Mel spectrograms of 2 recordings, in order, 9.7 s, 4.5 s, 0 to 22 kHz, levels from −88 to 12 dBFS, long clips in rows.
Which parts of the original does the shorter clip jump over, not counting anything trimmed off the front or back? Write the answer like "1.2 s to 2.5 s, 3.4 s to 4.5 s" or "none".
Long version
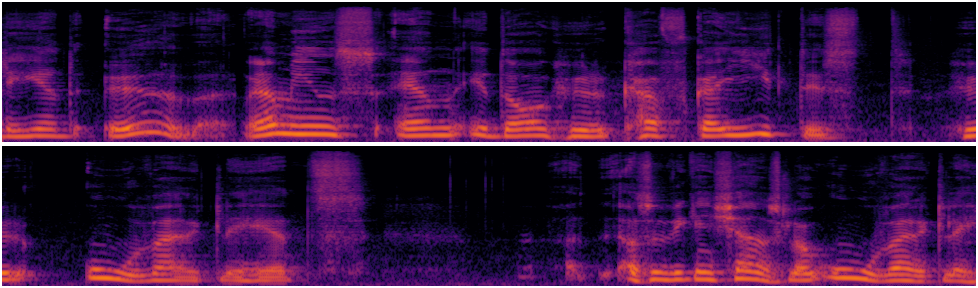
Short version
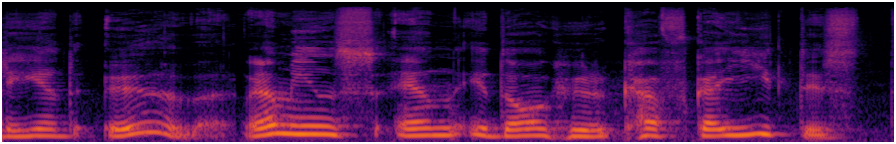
none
